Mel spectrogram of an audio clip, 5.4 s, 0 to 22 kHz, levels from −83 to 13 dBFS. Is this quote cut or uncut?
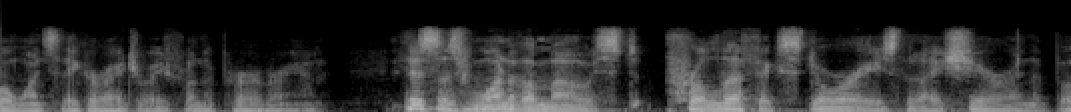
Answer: uncut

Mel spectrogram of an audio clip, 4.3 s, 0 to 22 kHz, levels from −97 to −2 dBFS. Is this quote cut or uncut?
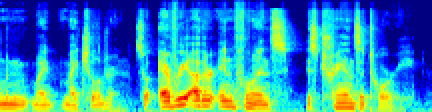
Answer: cut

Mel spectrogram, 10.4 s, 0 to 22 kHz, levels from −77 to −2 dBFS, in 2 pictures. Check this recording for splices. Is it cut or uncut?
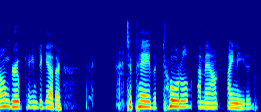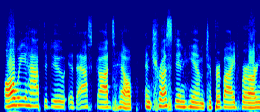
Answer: cut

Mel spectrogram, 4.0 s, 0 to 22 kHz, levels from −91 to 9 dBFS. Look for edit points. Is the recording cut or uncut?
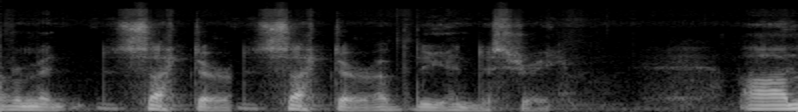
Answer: cut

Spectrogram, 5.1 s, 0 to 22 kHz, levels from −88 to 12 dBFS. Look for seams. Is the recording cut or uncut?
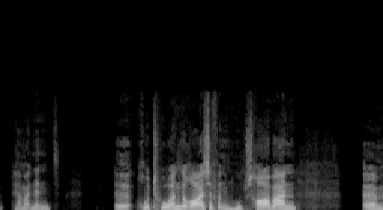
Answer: uncut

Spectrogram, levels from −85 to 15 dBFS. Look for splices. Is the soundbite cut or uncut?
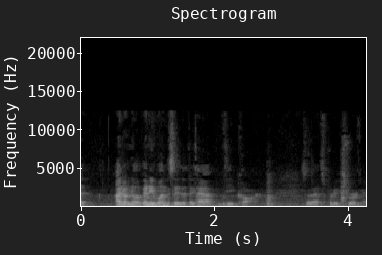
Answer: cut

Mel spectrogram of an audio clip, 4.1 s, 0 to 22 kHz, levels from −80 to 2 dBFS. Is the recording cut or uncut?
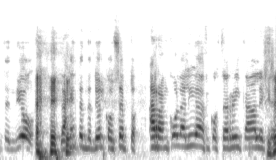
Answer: cut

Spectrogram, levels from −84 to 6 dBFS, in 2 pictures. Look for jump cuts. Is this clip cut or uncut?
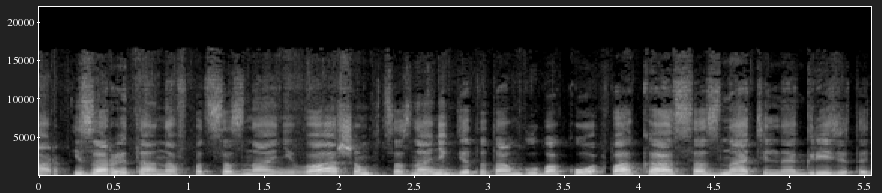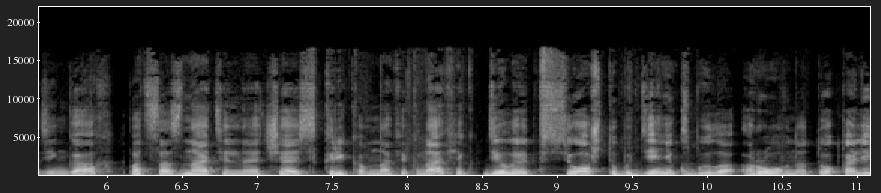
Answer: cut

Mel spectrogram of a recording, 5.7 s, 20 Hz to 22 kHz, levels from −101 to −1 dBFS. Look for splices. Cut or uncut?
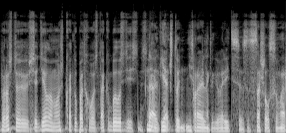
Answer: cut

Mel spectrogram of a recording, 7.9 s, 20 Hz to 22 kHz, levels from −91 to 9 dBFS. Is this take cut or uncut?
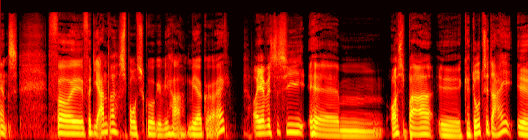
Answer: cut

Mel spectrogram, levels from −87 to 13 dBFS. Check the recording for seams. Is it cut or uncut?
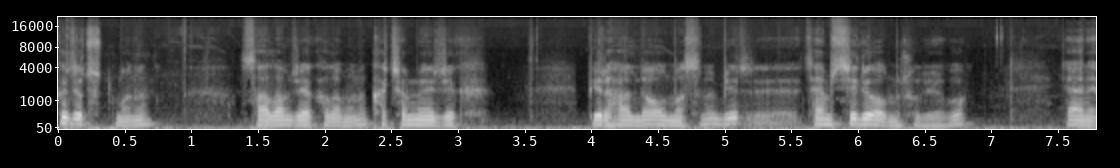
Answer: uncut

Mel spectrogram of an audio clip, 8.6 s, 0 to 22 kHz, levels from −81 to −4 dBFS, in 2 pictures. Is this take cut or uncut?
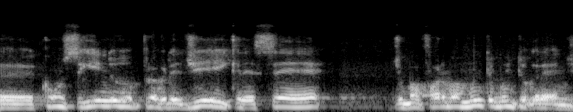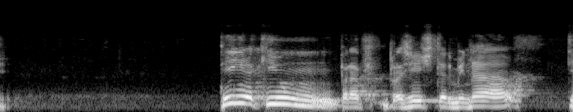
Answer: uncut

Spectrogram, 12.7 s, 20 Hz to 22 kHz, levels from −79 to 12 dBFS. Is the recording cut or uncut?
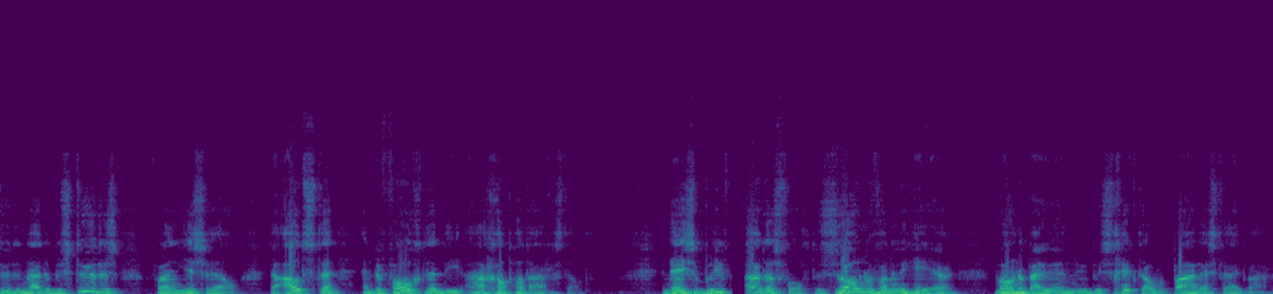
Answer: uncut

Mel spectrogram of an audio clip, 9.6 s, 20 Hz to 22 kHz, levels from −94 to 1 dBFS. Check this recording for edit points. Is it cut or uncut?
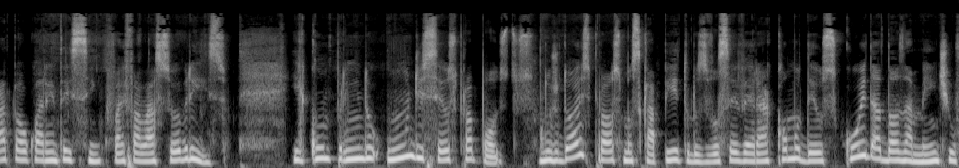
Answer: uncut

